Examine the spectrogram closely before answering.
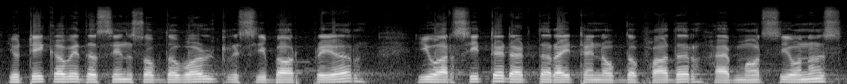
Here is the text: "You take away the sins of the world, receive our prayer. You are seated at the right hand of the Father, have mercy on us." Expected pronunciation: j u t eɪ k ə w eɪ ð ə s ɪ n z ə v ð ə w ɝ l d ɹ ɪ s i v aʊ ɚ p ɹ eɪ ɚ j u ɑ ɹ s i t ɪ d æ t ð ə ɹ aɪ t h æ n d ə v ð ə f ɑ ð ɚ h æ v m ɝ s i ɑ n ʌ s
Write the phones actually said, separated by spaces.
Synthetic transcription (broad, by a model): j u t eɪ k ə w eɪ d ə s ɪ n s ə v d ə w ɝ l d ɹ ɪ s i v aʊ ɚ p ɹ eɪ ɚ j u ɑ ɹ s i t ɪ d æ t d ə ɹ aɪ t h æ n d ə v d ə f ɑ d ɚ h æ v m ɝ s i ɑ n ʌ s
